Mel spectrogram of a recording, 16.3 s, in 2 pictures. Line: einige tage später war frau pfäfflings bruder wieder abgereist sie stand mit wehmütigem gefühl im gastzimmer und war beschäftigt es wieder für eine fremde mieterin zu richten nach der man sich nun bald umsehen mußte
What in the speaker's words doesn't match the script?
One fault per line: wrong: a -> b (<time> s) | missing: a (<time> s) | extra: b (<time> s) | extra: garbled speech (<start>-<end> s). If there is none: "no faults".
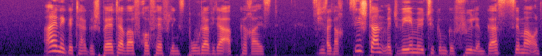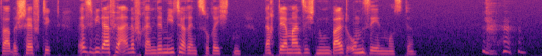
extra: garbled speech (4.7-5.2 s)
